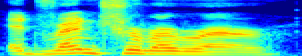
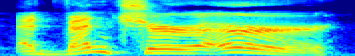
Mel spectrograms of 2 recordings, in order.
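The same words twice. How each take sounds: First: The final syllables are slurred and mumbled together. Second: Every syllable, including the end, is sharply articulated. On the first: "this weird like mumbling end" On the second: "if you overpronounce it"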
